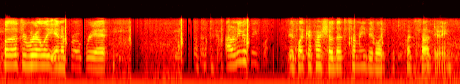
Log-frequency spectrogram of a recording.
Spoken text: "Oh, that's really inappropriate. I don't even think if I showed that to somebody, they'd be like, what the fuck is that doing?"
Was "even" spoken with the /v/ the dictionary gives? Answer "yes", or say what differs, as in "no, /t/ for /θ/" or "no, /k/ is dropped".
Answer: yes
